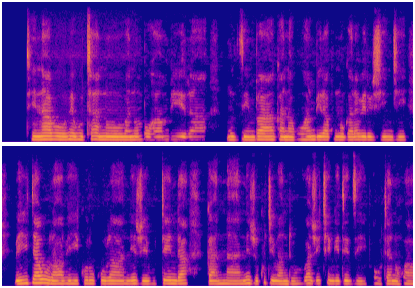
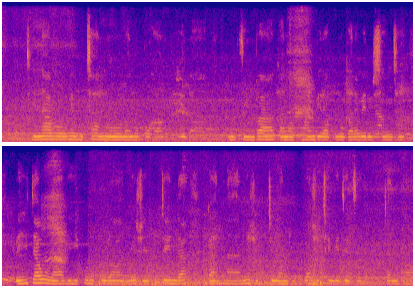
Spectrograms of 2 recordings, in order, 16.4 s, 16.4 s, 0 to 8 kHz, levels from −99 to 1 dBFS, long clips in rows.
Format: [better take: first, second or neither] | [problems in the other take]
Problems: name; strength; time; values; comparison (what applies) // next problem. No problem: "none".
first | background sound (Subway, metro, underground); 6 dB below the speech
